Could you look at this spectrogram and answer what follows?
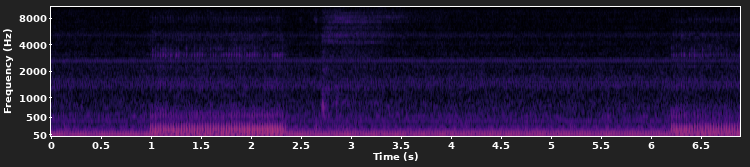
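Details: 5-month-old American Bully puppy asleep, with low buzzing snores on the in-breaths and quieter breathing between them over steady room hum; puppy snoring.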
